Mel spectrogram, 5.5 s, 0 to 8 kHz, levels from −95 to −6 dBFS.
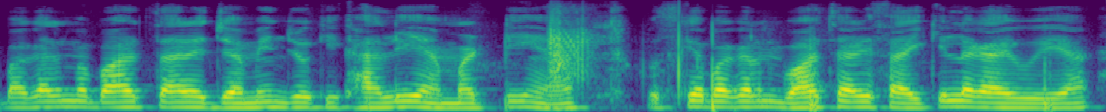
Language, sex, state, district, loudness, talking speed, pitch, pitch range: Hindi, male, Jharkhand, Garhwa, -17 LUFS, 215 wpm, 140 Hz, 135-150 Hz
